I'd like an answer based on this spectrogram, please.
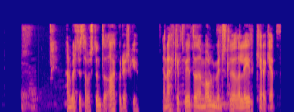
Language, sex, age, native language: Icelandic, male, 30-39, Icelandic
